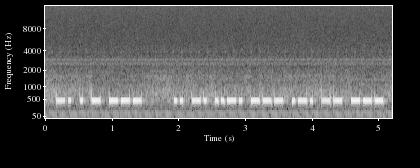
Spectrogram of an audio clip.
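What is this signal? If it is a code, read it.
Morse code, heard as a keyed tone, about 27 wpm, 460 Hz, with radio noise. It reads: NETO INFORMO
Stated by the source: Havana Radio / CLA sending Spanish press (PX) in Morse, recorded by Radio Officer Paul Dumesnil onboard CNAV QUEST/CZDO.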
